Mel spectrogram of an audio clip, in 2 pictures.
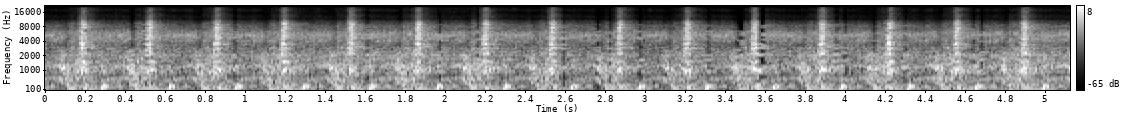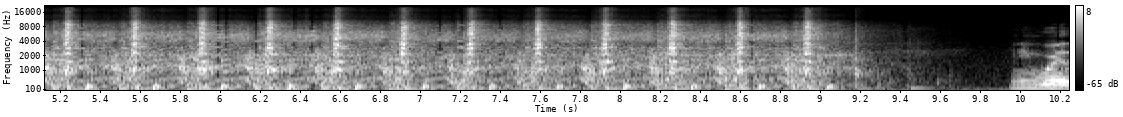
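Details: Junked small Kubota diesel from a scrapyard, throttle wide open: steady cranking near three strokes a second with sharp clatter on each compression, never catching. Cranks, no start; air sucked into the fuel hose suspected, not confirmed.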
